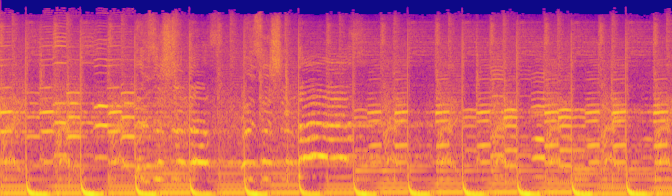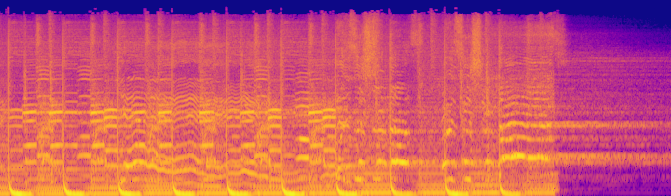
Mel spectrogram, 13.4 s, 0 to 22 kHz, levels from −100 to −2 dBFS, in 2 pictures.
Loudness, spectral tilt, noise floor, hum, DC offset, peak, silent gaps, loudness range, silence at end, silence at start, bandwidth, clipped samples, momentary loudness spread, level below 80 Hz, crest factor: -12 LUFS; -4 dB/octave; -33 dBFS; none; under 0.1%; 0 dBFS; none; 2 LU; 0.05 s; 0 s; 17.5 kHz; under 0.1%; 4 LU; -14 dBFS; 10 dB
